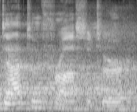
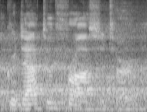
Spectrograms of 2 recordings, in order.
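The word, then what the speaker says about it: Gradatim Ferociter: pronounce that all right gatum froster that's how we pronounce it and um I'm not actually I actually have been told that's not the right way but that's the way I like to say it and um gatu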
